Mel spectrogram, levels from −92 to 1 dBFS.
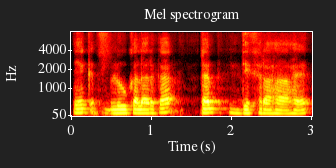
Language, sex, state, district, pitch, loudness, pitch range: Hindi, female, Telangana, Hyderabad, 125 Hz, -17 LUFS, 120-135 Hz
